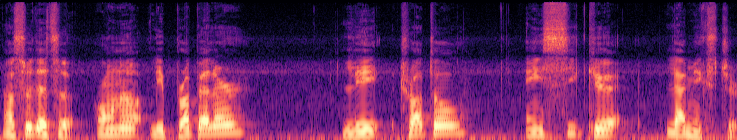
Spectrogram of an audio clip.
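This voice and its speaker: A man with a strong Quebec accent speaks at a very slow pace. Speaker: flight simulator YouTuber. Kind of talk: casual tutorial narration.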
